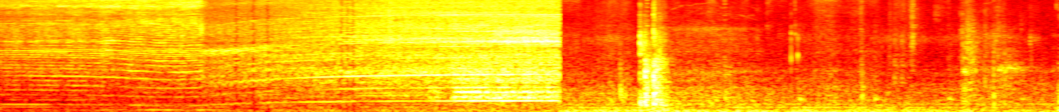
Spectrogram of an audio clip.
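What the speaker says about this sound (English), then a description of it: "I use a small cutoff wheel and a Dremel tool. And just score it along here." A Dremel tool with a small cutoff wheel scores the metal whip of a VHF/UHF mobile antenna. The high-pitched whine holds and rises for about four seconds, then drops to a softer grinding scrape with a brief louder burst.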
